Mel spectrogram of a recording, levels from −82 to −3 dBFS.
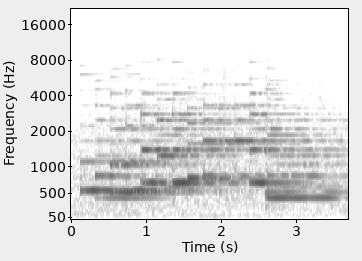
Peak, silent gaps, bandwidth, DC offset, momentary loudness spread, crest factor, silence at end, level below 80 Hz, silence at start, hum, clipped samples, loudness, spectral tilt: -24 dBFS; none; 10.5 kHz; under 0.1%; 7 LU; 14 dB; 0 s; -80 dBFS; 0.1 s; none; under 0.1%; -37 LUFS; -2 dB/octave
